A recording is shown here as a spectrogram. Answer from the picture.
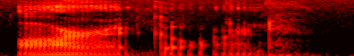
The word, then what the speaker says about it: Aragorn: And I was looking at it and I'm like the way we pronounce Aragorn is a very English thing, like an English language thing. AR isn't technically air in Elvish. Mm-hmm. It would be pronounced R. So I thought, oh, it's not Aragorn. It's Aragorn.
